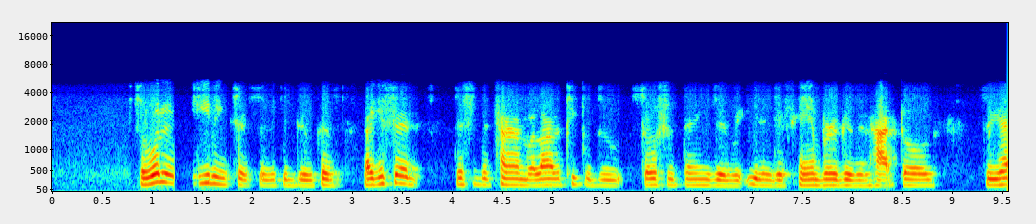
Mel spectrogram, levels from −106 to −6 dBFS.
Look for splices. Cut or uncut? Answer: cut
